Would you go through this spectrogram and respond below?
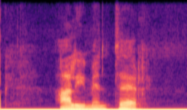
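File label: "almentair", Dutch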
